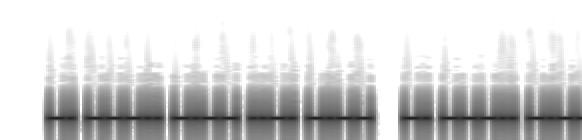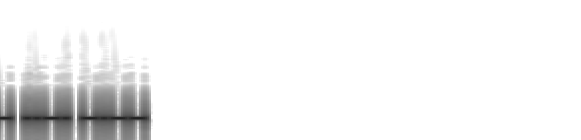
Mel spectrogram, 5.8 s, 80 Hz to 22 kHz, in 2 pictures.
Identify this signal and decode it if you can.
Morse code, heard as a keyed tone, about 50 wpm, 700 Hz. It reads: N8YFY N8YFY
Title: USA Call Signs Repeated 2x 50wpm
